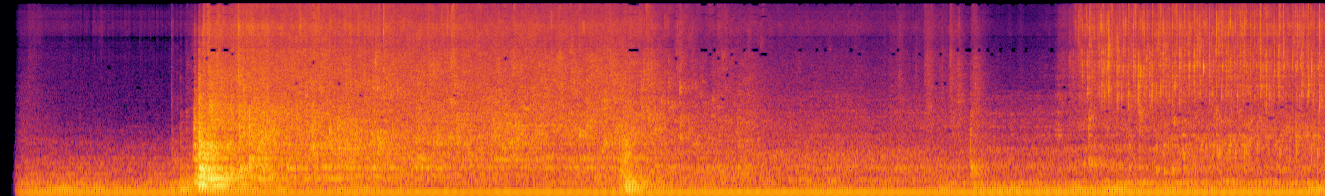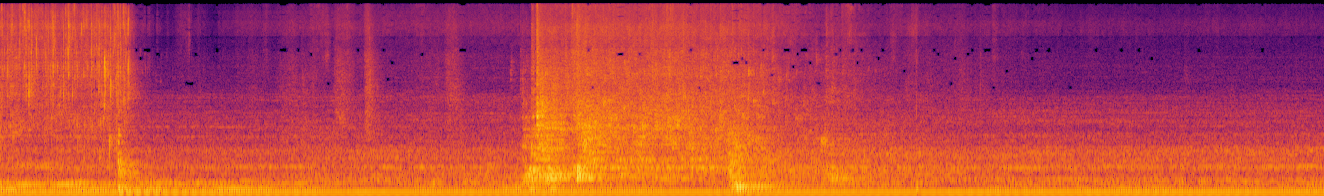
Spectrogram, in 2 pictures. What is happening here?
I flush the toilet. Then I use the sink. I flush the toilet again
